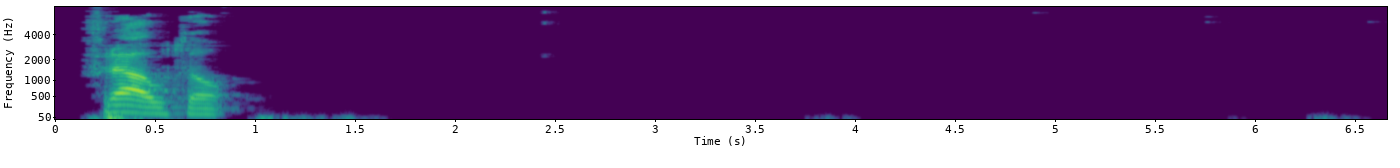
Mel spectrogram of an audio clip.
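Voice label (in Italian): "frauto", vocabolario dialettale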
